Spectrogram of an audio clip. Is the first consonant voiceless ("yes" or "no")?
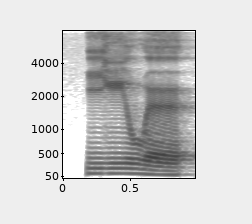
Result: no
